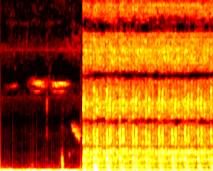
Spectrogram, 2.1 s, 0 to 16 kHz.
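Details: Vauxhall/Opel Astra 1.3 with no start from a sticking, clogged EGR valve and intake pipe; after cleaning and greasing the EGR diaphragm it catches at once into an even, steady idle with no stumble.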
